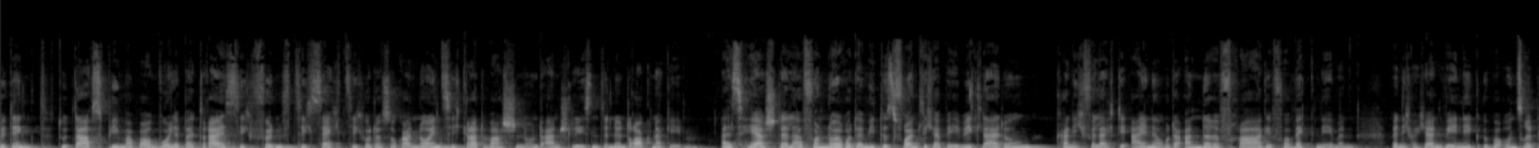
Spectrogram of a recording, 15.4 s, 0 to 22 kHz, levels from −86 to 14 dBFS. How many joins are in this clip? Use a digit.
1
